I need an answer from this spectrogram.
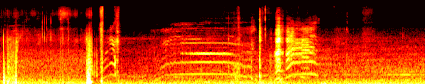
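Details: Angry white stray cat living on the street gives a drawn-out harmonic meow that rises and falls, followed by a shorter sharp wavering cry, over low rumbling traffic and a few clicks.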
